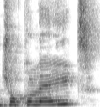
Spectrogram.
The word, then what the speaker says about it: chocolate: Would you like some chocolate or chocolate? No. Chocolate. Chocolate. There are just two syllables in English.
